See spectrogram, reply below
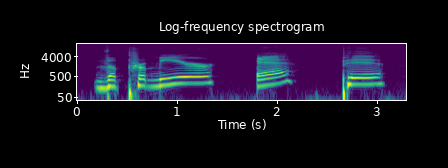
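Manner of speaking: deliberate, very slow, drawn-out, word-by-word delivery. Talking about the premiere episode of Project seven, very slow. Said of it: "I'm going to say this very slowly".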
